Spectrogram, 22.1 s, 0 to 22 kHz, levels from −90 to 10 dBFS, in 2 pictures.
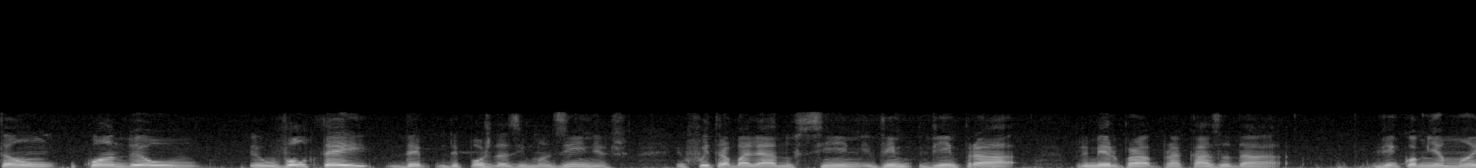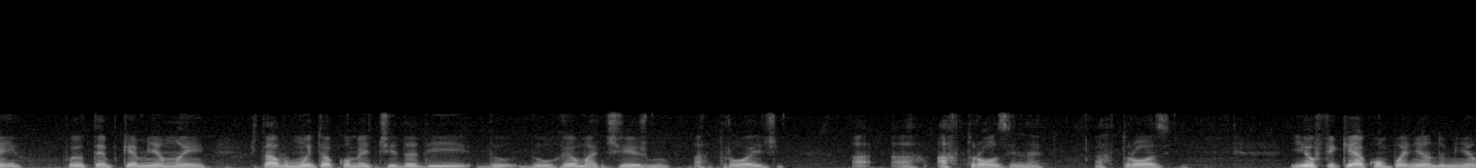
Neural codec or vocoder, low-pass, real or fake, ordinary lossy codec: none; 7.2 kHz; real; none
